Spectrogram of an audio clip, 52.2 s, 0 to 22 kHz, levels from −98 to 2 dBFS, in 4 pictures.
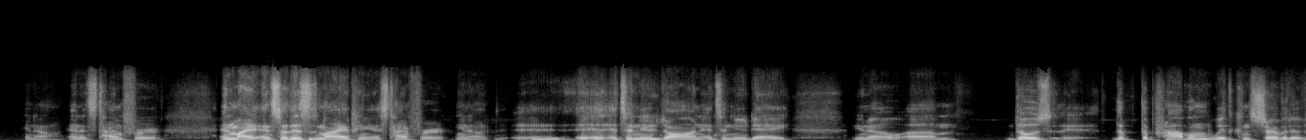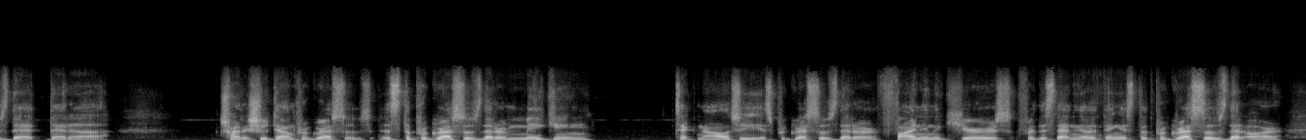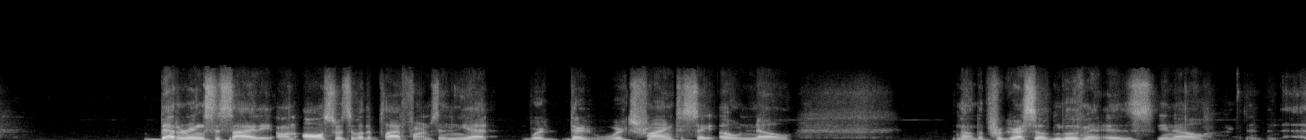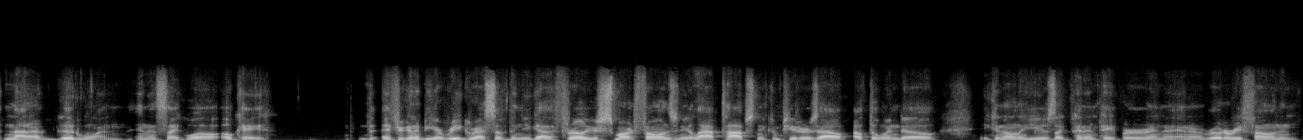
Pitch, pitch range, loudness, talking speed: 115 Hz, 105-130 Hz, -30 LUFS, 165 wpm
